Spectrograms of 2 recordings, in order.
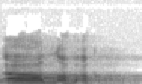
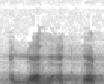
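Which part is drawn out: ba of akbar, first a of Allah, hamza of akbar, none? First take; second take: first a; none. First: The opening vowel of Allah is drawn out. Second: No vowel is lengthened beyond normal. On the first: The speaker calls it wrong. "ولا يجوز أن يمد الهمزة فيقول" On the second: The speaker calls it right. "ولا بد أن تكون بهذا اللفظ الله أكبر"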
